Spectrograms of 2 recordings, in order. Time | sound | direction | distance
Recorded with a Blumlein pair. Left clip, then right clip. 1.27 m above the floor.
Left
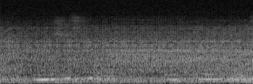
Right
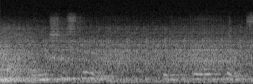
0.3 | a woman speaking | 40° right | 4.5 m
